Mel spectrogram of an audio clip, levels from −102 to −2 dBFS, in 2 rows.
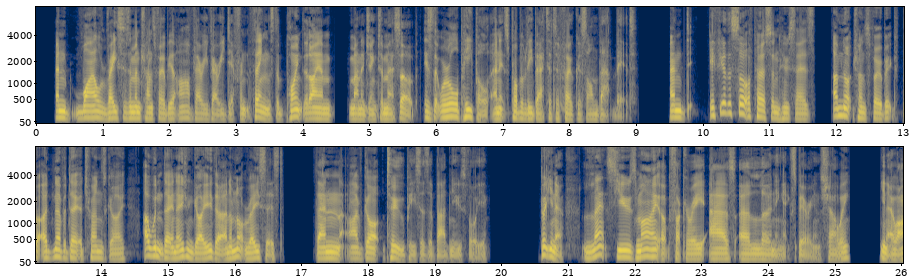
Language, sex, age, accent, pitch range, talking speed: English, male, 30-49, British, 95-115 Hz, 205 wpm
